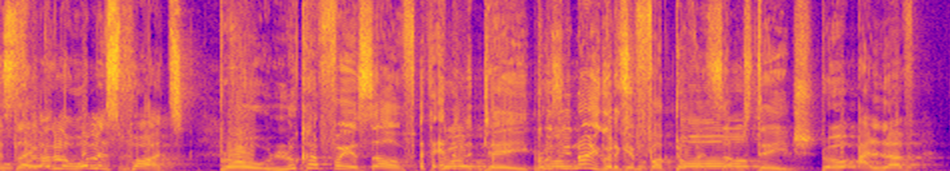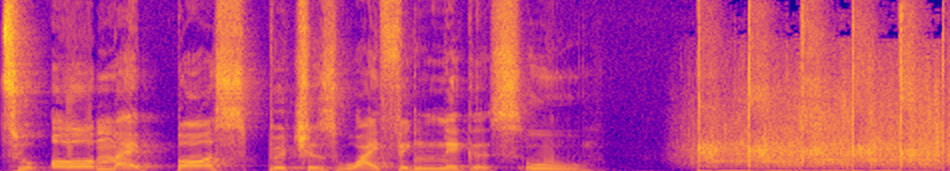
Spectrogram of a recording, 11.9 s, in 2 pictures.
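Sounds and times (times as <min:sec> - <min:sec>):
speech: 0:00.0 - 0:10.4
round of applause: 0:10.2 - 0:11.8.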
